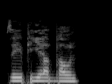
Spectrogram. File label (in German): "sepiabraun", German; adjectives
